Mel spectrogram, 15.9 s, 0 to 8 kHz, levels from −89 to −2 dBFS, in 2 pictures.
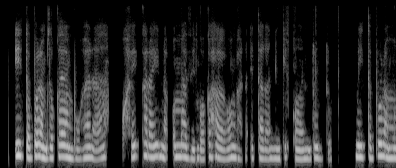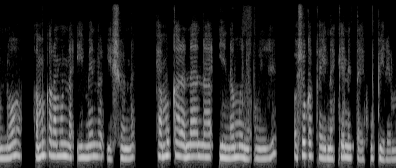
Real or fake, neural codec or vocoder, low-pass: real; none; 7.2 kHz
